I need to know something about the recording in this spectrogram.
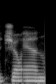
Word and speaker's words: Joan: over the pronunciation of Joan's name as that same journalist explained her mother says it's Joan pronounced to rhyme with loan 13 perhaps the difference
